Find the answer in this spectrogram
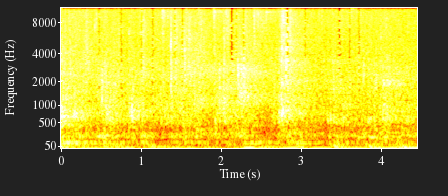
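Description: Footsteps of several people walking on a tiled floor: irregular clicks of hard shoes and heels, a few steps a second.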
